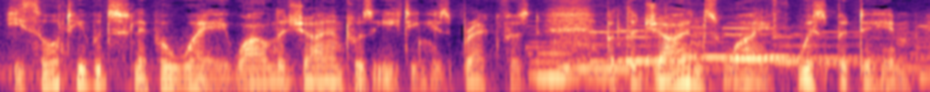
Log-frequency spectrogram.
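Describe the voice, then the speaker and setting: Guy narrating a kids bedtime story, lowish voice, really lively delivery, music under it. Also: fairly quick, vocal fry. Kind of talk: expressive scripted children's storybook narration.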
